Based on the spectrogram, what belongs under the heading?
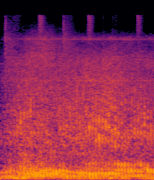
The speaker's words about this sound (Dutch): Het is duidelijk dat we op een airportplatform aankomen. Ja, dat wordt wat eh, meer lawaai.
